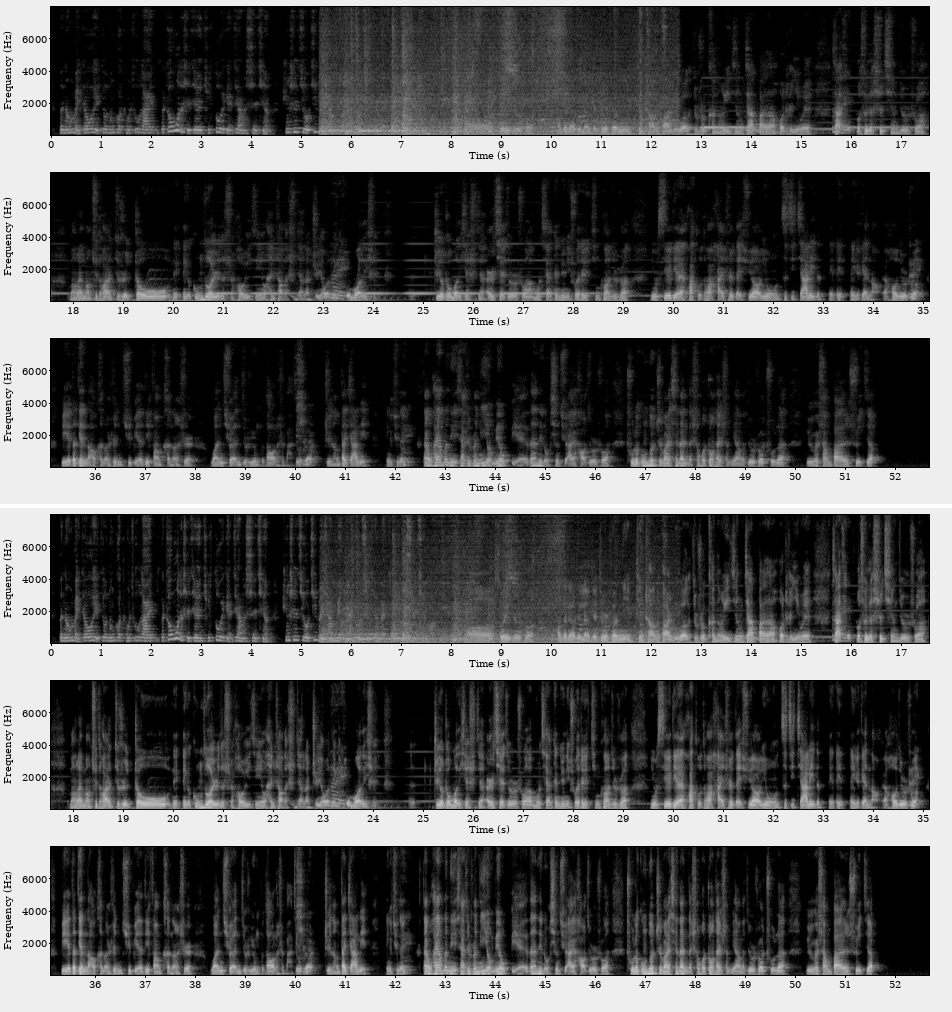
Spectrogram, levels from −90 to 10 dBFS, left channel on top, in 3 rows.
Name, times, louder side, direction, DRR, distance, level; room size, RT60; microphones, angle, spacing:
voice 1, 0.2-4.4 4.6-7.7 15.6-16.0 23.1-23.5 34.7-34.9 40.0-40.4 42.1-42.3, right 1 dB, 50° right, 2.5 m, -35 dB
sound 1, 5.3-12.6, left 1 dB, 40° left, 2.1 m, -33 dB
voice 2, 8.3-9.7 10.1-15.8 16.1-24.3 24.7-24.8 25.2-34.9 35.3-37.9 38.3-40.4 40.6-41.4 41.8-42.2 42.6-49.8 50.2-51.6, right 6 dB, 85° right, 0.5 m, -25 dB
Musical instrument, 12.6-30.2, left 7 dB, 65° left, 2.6 m, -41 dB
7.9 x 7.2 x 6.1 m
head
